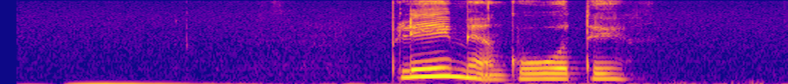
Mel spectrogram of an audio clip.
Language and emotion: Russian, sad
